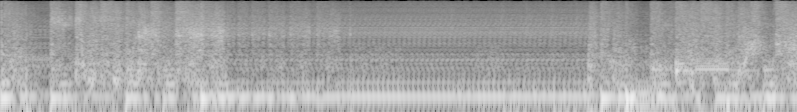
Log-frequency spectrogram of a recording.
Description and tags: Drumloops and Noise Candy. For the Nose
experimental, electro, acid, drums, glitch, electronica, rythms, sliced, breakbeat, idm, hardcore, processed, extreme, drumloops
